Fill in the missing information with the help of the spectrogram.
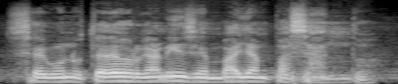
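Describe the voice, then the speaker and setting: A man preaching a dramatic sermon as a pastor, acting out the voices in the story and rising now and then to a shout. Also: mid-range voice, steady tone, normal speed, vocal fry. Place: church.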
